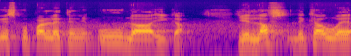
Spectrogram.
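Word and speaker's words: أولئك: غلط ہو جائے گا۔ اس کا اصل میں تلفظ جو ہے وہ اولئک نہیں ہے، اس کا تلفظ جو ہے اولئک ہے، یہ واو نہیں پڑھیں گے، یہ واو سائلنٹ ہے۔ وحسن اولئک رفیقا، رفیقہ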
